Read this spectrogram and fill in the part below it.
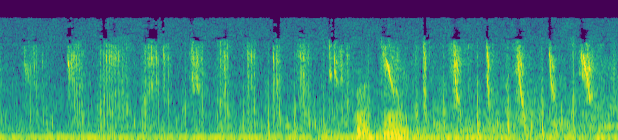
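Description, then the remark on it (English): A human voice imitates monkey chatter: a fast, continuous run of squeaky, chattering bursts, moderately loud, with a steady low hum underneath. “Now a monkey.”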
